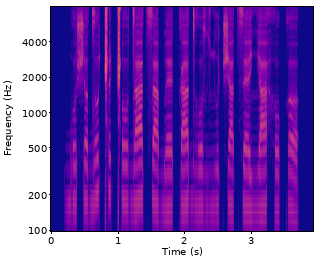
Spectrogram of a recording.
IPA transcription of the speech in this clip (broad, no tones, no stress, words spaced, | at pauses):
boʃʌdɤǁʏ ǁoda t͡sabɛ kadʱoz ʎut͡ʃat͡sɛ ʎaho kʌ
